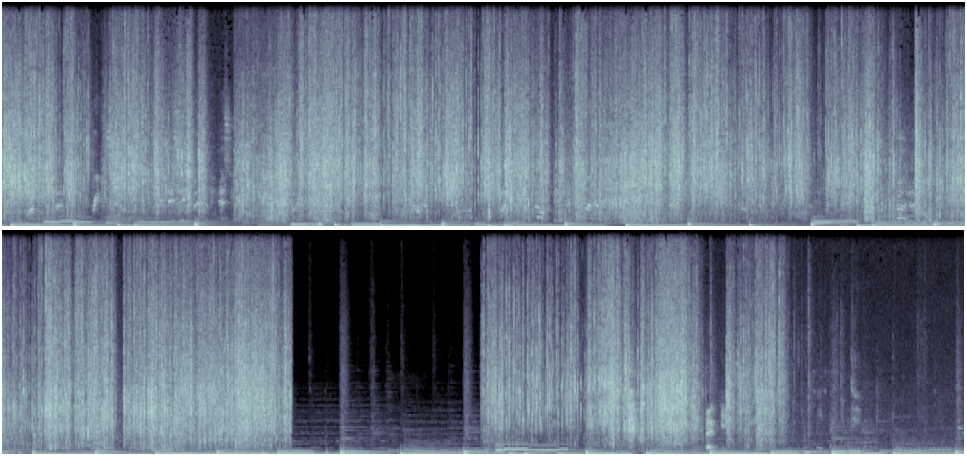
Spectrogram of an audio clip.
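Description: Plastic packaging crinkling and crackling as it is handled close up, over background music; the crinkling stops for a couple of seconds about two-thirds of the way in.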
